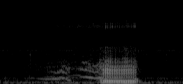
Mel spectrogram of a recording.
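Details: Pug asleep and snoring: soft wavering nasal whines lead into one loud, rasping snore of about half a second with a deep buzzing rumble, then quiet.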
